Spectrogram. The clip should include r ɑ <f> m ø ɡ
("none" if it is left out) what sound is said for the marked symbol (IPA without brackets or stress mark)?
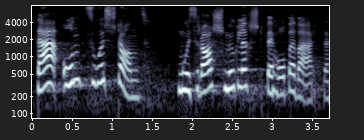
ʃ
